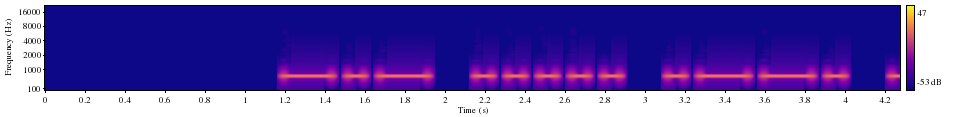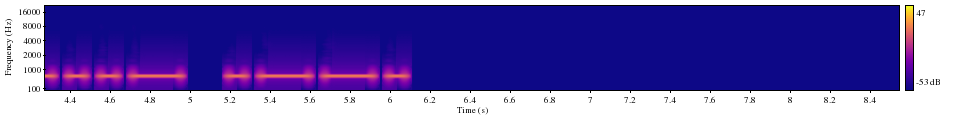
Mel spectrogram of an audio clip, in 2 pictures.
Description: Morse code, heard as a keyed tone, about 15 wpm, 700 Hz. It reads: K5PVP
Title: USA Call Signs - 5 Characters - Repeated 3x - 15wpm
